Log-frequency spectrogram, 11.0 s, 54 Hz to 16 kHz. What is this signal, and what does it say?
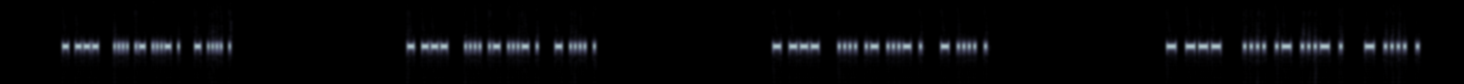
Morse code, heard as a keyed tone, about 62 wpm, 700 Hz. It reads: TO HAVE THE TO HAVE THE TO HAVE THE TO HAVE THE
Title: Speed-Racing - Sets of 3 Words 50wpm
